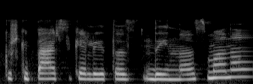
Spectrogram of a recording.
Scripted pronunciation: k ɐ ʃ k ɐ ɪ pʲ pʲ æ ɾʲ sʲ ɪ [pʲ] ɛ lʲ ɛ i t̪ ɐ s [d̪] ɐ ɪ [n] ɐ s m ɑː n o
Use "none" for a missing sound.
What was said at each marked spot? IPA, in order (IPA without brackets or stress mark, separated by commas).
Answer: kʲ, d̪, n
